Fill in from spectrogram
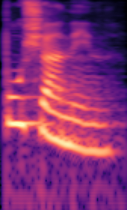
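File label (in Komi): "пусянін", Komi, female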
